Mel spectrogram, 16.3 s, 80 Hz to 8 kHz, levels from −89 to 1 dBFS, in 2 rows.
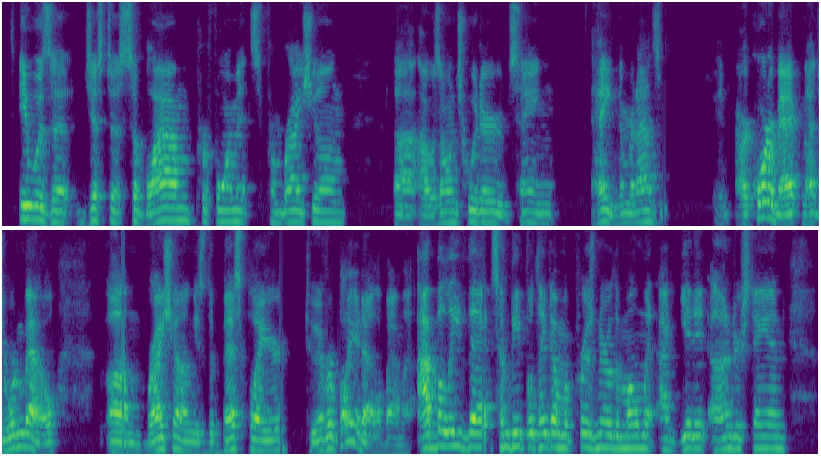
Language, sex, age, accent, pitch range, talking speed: English, male, 40-59, American, 125-155 Hz, 195 wpm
